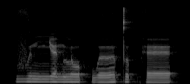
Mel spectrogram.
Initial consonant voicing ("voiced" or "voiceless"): voiced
